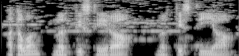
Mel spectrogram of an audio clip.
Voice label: dance, Kannada

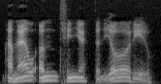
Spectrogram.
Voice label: one language, manx

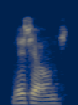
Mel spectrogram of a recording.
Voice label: goodbye, icelandic

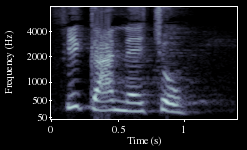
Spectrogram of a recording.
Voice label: "where from", Ewe

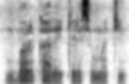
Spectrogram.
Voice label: christmas hausa

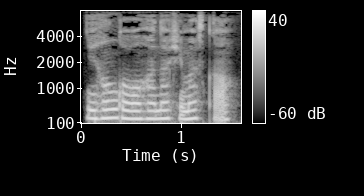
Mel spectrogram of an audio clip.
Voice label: do you speak, japanese

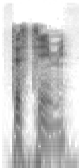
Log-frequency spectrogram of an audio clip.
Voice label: i love you, occitan

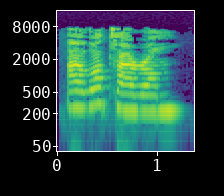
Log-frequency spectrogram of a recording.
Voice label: no understand, igbo

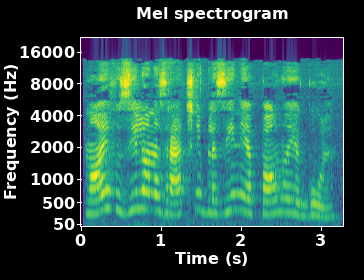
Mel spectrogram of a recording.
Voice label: hovercraft, slovenian; Moje vozilo na zračni blazini je polno jegulj

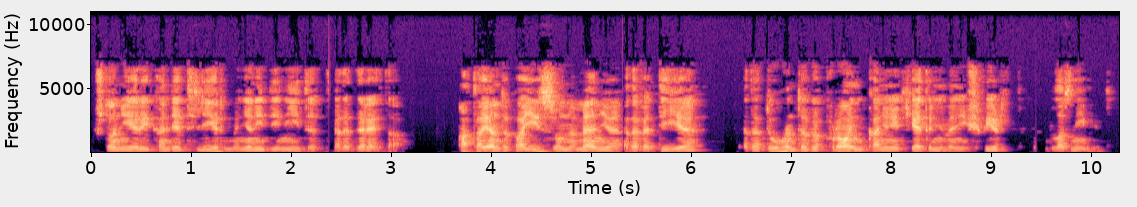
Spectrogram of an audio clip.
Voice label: albanian gheg

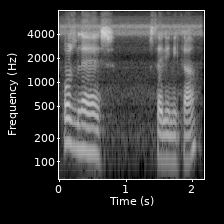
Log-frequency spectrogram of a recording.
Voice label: how to say, Greek

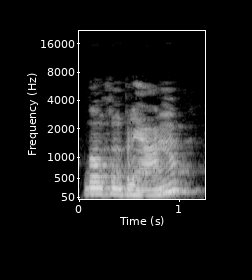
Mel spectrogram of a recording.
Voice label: birthday, venetian

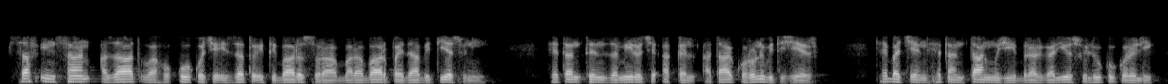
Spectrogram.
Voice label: Khowar

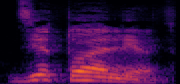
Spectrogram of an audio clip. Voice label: "toilet", Belarusian

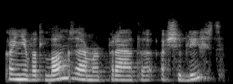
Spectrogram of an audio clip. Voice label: slowly, dutch

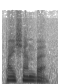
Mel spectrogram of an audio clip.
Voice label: thursday, uzbek

